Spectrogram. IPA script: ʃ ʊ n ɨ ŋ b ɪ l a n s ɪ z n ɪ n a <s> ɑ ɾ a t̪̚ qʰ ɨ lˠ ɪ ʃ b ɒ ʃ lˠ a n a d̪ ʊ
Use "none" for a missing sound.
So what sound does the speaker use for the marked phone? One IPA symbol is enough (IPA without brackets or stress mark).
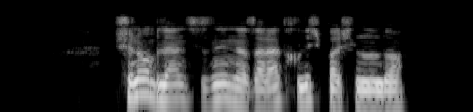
z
